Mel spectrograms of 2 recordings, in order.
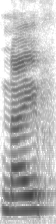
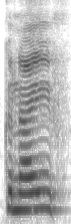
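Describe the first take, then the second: First: No k sound is heard; it starts with n. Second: A k sound is heard before the n. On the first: The speaker calls it right. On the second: The speaker calls it wrong.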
